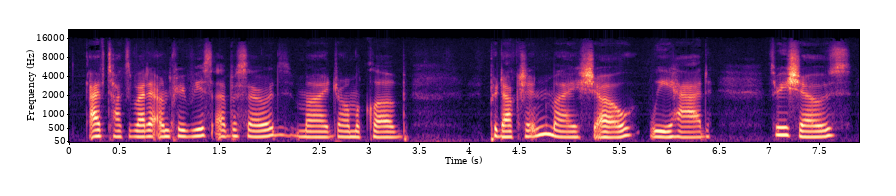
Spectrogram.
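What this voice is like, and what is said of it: Scratchy, sore-throated voice. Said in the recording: “my throat hurts and my voice is a little scratchy”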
